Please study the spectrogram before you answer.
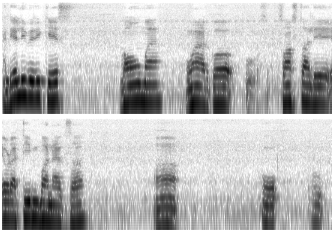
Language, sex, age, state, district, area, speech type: Nepali, male, 45-60, West Bengal, Kalimpong, rural, spontaneous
